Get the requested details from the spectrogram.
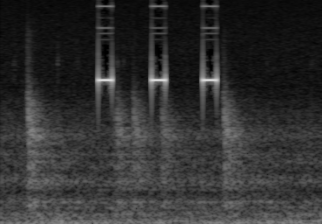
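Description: Keypad buttons beep three times.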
